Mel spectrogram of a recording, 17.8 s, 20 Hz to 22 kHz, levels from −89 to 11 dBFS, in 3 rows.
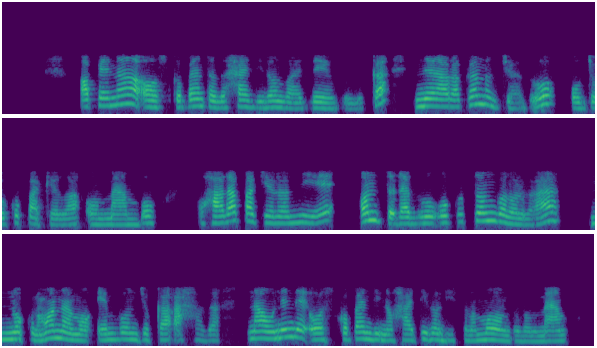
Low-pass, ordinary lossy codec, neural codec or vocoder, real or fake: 3.6 kHz; Opus, 64 kbps; codec, 16 kHz, 0.4 kbps, LongCat-Audio-Codec; fake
